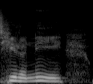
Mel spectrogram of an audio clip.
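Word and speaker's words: hedoni (ἡδονῶν): And in the Greek, this is how it's pronounced as hedoni, which is where we derive our English word of hedonism.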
